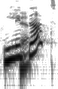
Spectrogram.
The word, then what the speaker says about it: Livnat: Then we have Daniel Livnat. Did I say that right? – Yeah, Livnat. – Livnat.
